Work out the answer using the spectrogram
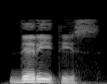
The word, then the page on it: De Ritis: lingua italiana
